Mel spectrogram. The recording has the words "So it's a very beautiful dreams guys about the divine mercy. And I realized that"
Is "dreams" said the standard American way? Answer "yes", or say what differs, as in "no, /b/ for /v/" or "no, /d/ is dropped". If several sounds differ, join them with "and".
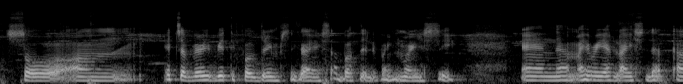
no, /s/ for /z/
